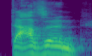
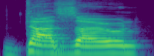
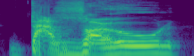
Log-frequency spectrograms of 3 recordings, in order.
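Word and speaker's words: DAZN: Spotify times water uh saax got it spax dazen no it's it's pronounced this it's pronounced dazone yeah yeah uh I've never heard of it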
